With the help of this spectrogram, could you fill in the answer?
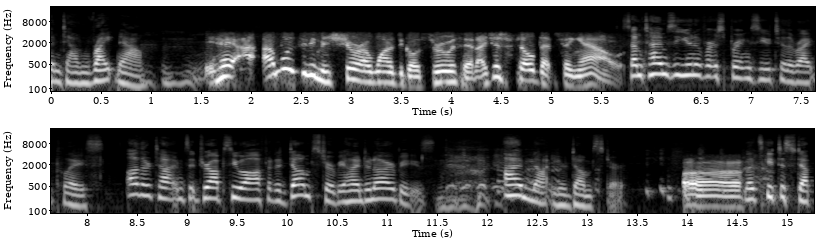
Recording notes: Phone Tap.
